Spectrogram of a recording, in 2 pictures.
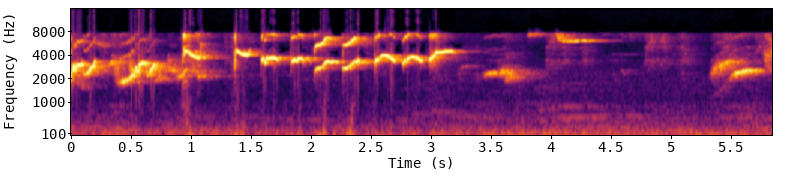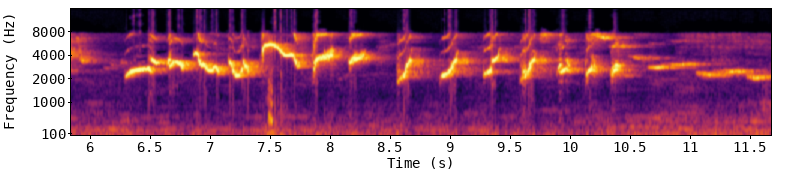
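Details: Oriental magpie-robin (kacer) in full 'gacor full isian' song, a masteran recording for training caged birds: rapid varied whistled phrases, rising and falling slurs and sharp chirps in dense bursts, with brief quieter gaps.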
